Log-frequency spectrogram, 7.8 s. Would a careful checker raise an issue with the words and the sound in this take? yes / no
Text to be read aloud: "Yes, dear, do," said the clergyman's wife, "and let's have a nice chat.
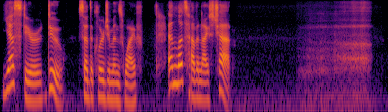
yes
